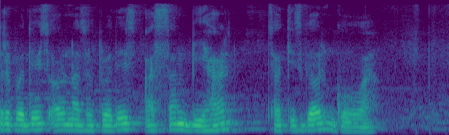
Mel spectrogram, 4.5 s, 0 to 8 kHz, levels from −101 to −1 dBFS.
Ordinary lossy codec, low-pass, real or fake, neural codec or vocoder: MP3, 64 kbps; 7.2 kHz; real; none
